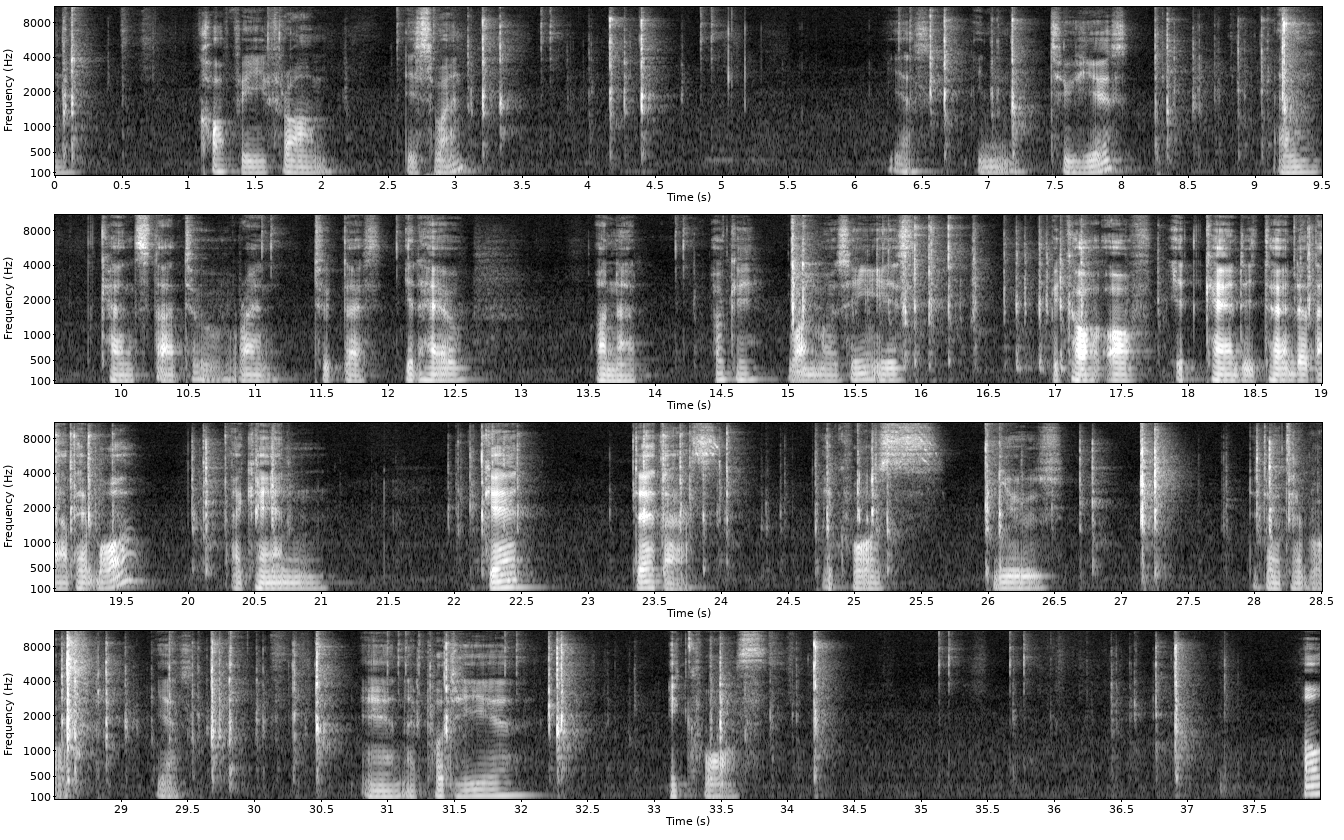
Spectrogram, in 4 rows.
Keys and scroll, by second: 3.0 ctrl+c, 3.9 ctrl+a, 4.2 ctrl+c, 6.5 ctrl+v, 6.8 ctrl+s, 8.6 ctrl+s, 14.9 Return, 15.4-16.6 typing, 18.5-20.4 typing, 20.0 Tab, 21.8-25.5 typing, 25.9 Return, 27.0 space, 27.9 Tab, 28.3 shift+9, 28.7 ;, 29.1 ctrl+s, 29.6 Return, 30.1 ctrl+s, 31.2 ctrl+c, 32.1 ctrl+v, 33.3 =, 34.0 ctrl+s, 36.5 ctrl+s.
